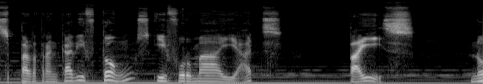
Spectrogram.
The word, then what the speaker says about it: País: "País": we do not pronounce "pais", as if it had a diphthong, but we say "pa-ís", marking two syllables.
